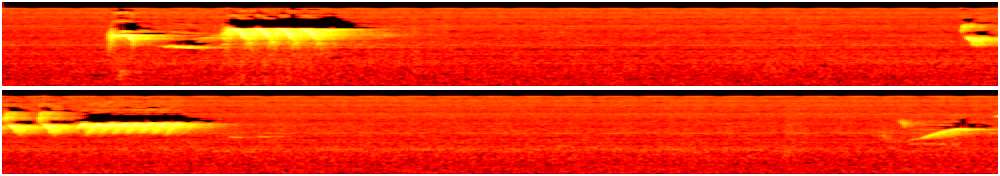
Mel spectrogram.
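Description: Rufous-sided Towhee song: a couple of sharp, high opening notes, then a quick ringing trill, repeated roughly every four seconds over a quiet background.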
